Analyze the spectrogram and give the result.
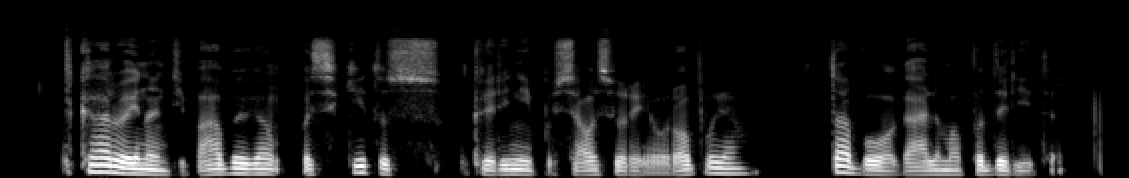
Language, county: Lithuanian, Kaunas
